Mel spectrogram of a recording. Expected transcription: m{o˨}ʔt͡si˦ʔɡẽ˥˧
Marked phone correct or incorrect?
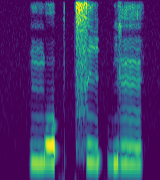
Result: incorrect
